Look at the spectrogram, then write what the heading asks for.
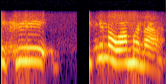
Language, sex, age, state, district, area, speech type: Bodo, female, 60+, Assam, Chirang, urban, conversation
